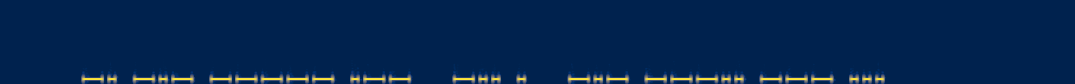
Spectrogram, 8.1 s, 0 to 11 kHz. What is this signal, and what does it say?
Morse code, heard as a keyed tone, about 25 wpm, 700 Hz. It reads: NK0W DE K8OS
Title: USA Callsign DE Callsign - 4 Characters - 25wpm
